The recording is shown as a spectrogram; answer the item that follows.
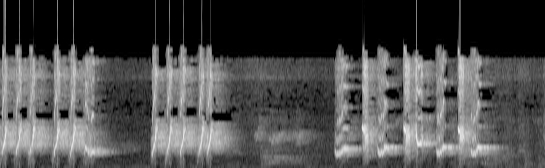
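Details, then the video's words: Lesser green leafbird song used to provoke and train other birds. Three bursts of loud, rapid, high chirps, each ending in a slurred lower whistle, are separated by short quiet gaps with a faint soft note. "cucak ijo mini super gacor, ampuh untuk pancingan emosi burung bahan dan untuk masteran"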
